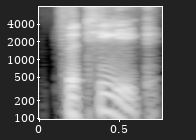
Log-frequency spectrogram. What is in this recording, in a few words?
"fatigue", American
